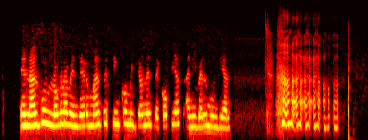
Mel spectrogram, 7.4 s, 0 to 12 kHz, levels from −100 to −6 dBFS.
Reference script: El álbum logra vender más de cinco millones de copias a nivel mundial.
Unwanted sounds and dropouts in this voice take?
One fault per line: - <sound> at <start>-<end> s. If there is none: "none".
- laugh at 5.3-6.8 s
